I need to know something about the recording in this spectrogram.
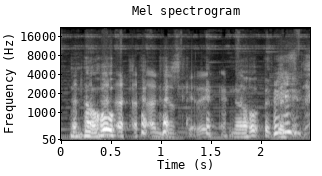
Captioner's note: laughs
